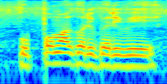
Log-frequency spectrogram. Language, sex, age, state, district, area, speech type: Odia, male, 30-45, Odisha, Jagatsinghpur, rural, spontaneous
